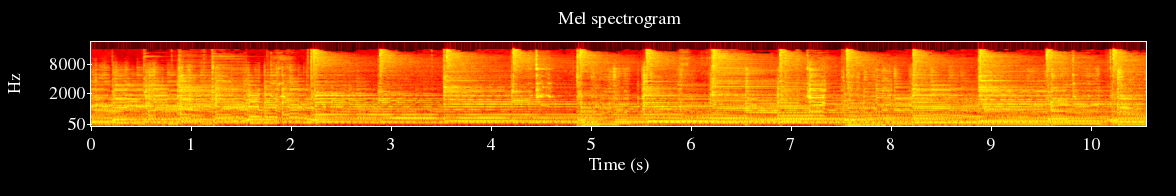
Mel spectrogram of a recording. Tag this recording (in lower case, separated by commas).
cello, bowed string instrument, pizzicato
